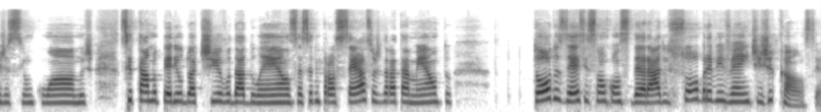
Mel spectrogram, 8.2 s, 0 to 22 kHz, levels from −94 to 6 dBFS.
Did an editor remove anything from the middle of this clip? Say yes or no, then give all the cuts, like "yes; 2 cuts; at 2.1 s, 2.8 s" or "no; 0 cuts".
yes; 1 cut; at 3.1 s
